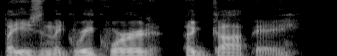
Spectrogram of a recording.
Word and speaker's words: agape: The Bible refers to this kind of love by using the Greek word agape pronounced agape.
